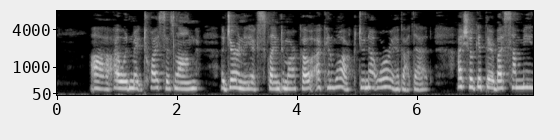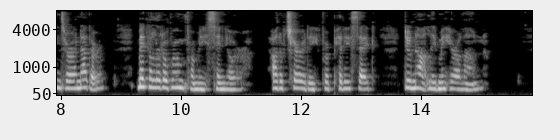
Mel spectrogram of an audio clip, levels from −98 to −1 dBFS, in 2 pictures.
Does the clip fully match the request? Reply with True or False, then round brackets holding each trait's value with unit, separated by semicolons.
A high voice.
True (245 Hz)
